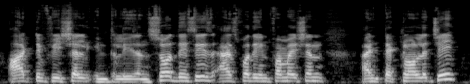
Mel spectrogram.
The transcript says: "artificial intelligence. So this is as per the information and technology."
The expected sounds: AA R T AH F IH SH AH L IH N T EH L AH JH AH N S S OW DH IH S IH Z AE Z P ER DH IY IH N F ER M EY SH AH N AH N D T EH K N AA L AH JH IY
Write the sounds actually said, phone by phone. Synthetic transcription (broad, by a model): AA R T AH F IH SH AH L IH N T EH L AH JH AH N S S OW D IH S IH Z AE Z F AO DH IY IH N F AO M EY SH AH N AH N D T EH K N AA L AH JH IY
